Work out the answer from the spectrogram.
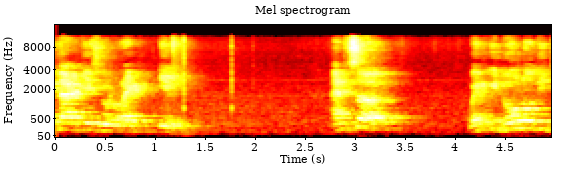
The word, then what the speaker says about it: il: Sir, IL, it is pronounced ill, and ILS, it is also pronounced ill, and ELLE, it is pronounced L, ELLES, it is pronounced L.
